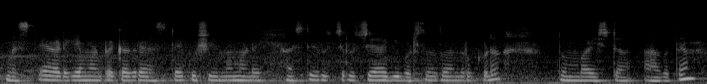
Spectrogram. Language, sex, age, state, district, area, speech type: Kannada, female, 30-45, Karnataka, Hassan, urban, spontaneous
